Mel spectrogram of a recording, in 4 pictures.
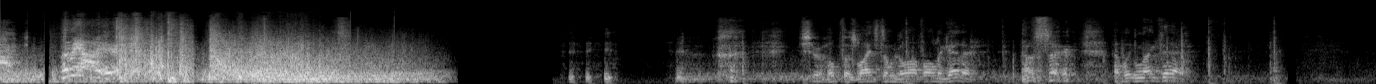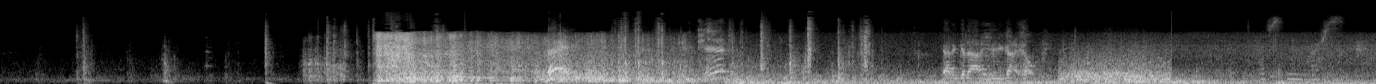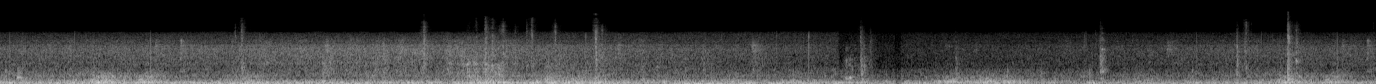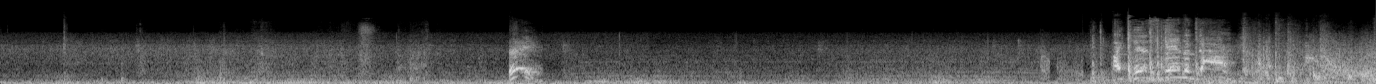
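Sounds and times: man yelling: 0:00.0 - 0:01.2, 0:52.4 - 0:53.7
low rumble: 0:17.5 - 0:55.0
loud sustained noise: 0:22.1 - 0:55.0.

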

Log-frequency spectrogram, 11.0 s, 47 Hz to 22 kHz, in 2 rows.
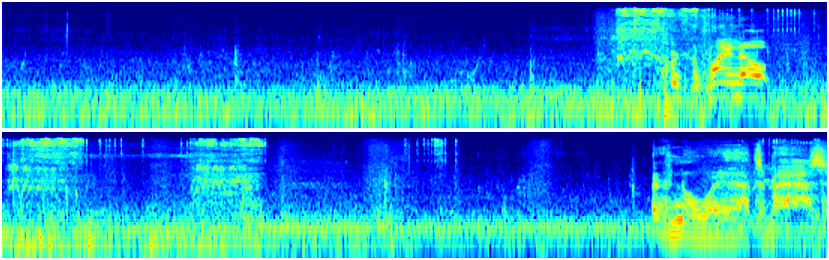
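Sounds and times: wind rumble: 0:00.0 - 0:09.8
water on boat hull: 0:00.0 - 0:11.0.

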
